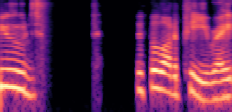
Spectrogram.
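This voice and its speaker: The pitch moves with ordinary variation. The sound is dry and close, with no echo. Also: woman. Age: 50s. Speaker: carnivore diet guest with diabetes. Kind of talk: personal story in a live stream chat. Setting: live stream video call while out walking. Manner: halting, with many false starts.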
